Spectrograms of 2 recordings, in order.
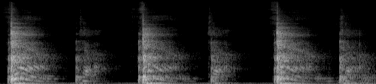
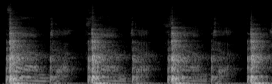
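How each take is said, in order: First: "Flam" hit hard and loud, "tap" dropped; stress too strong on "Flam". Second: Light accent on "Flam", easy "tap" after it; relaxed emphasis on "Flam". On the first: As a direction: punch each "Flam" far too hard. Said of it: "we don't want too strong an accent". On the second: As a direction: lean gently on "Flam", keep it bouncing. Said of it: "We want a nice, relaxed emphasis". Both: Shown as a demonstration.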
